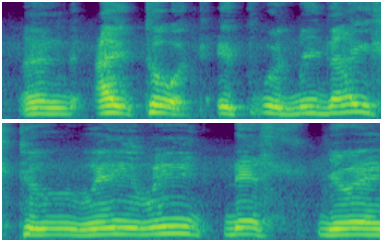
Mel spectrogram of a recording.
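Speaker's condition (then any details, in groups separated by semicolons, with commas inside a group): Cerebral palsy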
